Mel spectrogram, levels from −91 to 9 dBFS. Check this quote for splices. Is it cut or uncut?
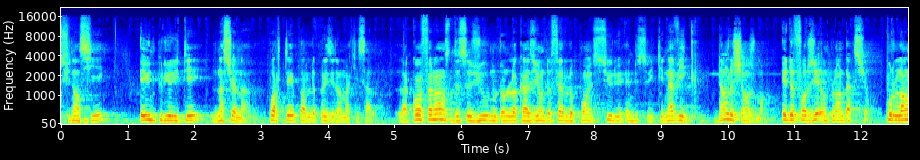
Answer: uncut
